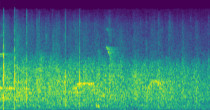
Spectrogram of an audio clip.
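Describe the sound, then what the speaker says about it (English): Audience at a graduation ceremony applauding, a continuous even wash of clapping with a few sharper claps near the start, moderately loud and steady to the end. "can I please just have a round of applause for CICIPO and all those names she just called out?"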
